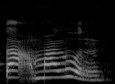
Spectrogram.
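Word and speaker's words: تعملون: Jadi bukan dibacanya misalnya bima kuntum ta'maluna, tidak, tapi dibacanya bima kuntum ta'malun. Jadi berhenti di sana karena berada di akhir kalimat gitu.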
